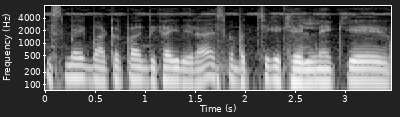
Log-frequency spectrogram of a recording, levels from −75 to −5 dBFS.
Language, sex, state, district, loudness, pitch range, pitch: Hindi, male, Bihar, Patna, -17 LUFS, 120-135 Hz, 125 Hz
